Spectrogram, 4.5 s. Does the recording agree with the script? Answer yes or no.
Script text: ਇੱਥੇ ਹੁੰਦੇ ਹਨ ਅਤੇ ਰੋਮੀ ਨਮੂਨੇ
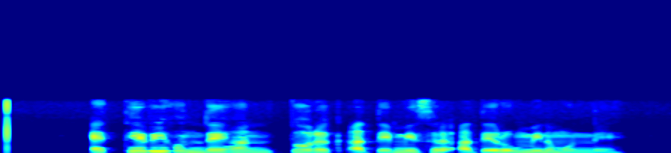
no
